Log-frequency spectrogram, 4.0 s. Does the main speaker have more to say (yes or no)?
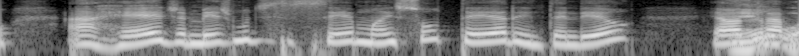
yes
